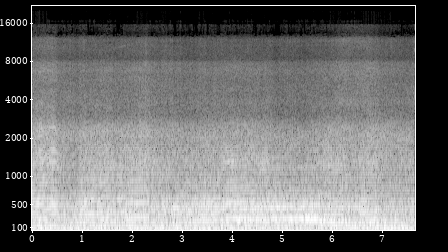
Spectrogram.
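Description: Loud, continuous scooter engine drone with a sustained revving pitch, echoing and booming inside a tunnel.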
